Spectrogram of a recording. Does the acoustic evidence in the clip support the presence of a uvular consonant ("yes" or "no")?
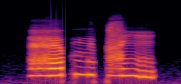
no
